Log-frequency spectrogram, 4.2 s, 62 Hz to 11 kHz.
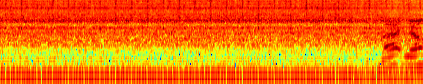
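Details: Suburban with a swapped GM 5.3L LS engine, with a dead-cylinder misfire since the swap, restarted after repairs: a steady idle with a slightly uneven, lumpy beat that stumbles now and then; a light misfire remains, and a tick is suspected to be an exhaust leak from broken manifold bolts.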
